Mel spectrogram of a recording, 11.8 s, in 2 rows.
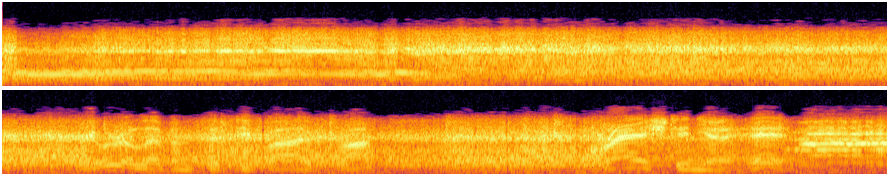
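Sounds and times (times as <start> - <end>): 
train whistle: 0.0 - 3.4, 11.1 - 11.7
train arriving: 0.0 - 11.7.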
